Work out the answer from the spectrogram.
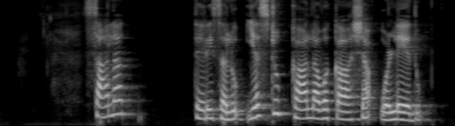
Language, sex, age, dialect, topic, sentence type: Kannada, female, 25-30, Central, banking, question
